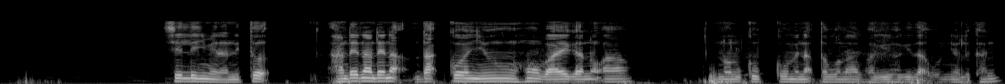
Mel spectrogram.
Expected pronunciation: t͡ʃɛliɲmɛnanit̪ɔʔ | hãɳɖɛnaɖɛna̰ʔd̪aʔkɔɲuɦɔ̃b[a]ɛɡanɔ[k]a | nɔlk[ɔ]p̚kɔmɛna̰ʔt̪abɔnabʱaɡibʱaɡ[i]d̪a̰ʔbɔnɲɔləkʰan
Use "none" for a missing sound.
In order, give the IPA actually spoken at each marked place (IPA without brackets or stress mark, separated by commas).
a, ʔ, u, i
